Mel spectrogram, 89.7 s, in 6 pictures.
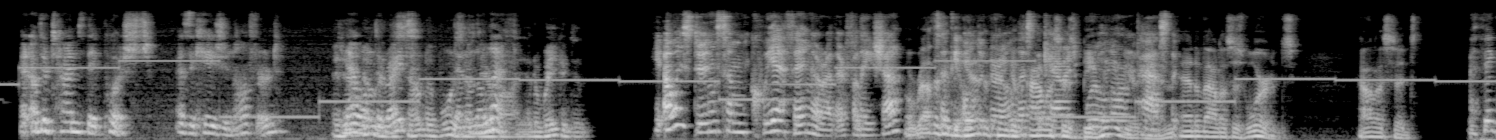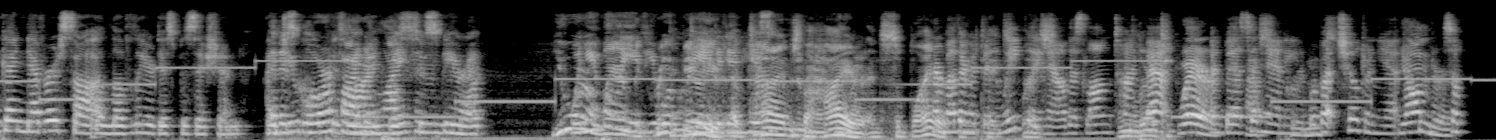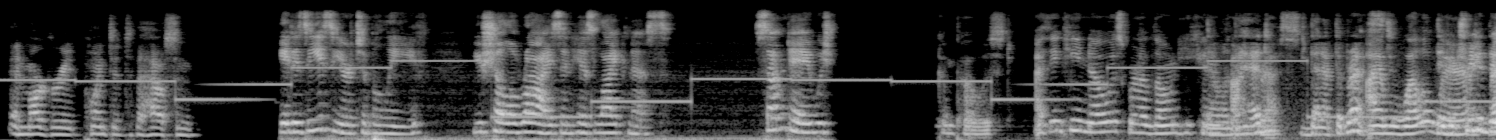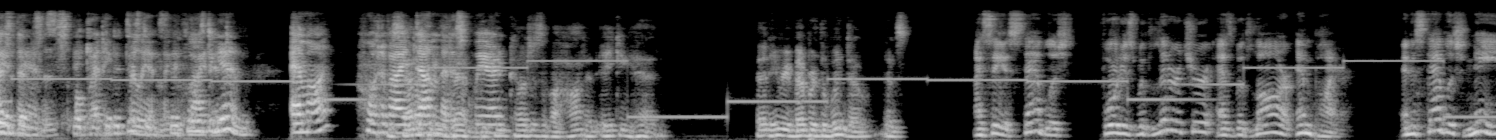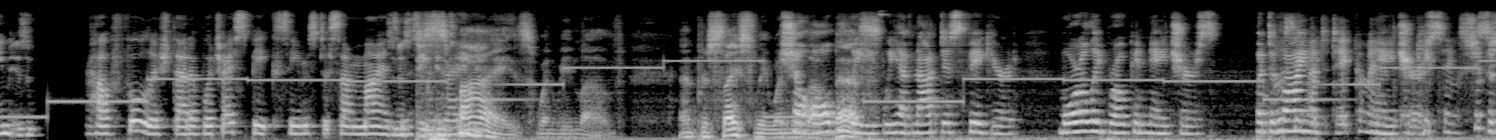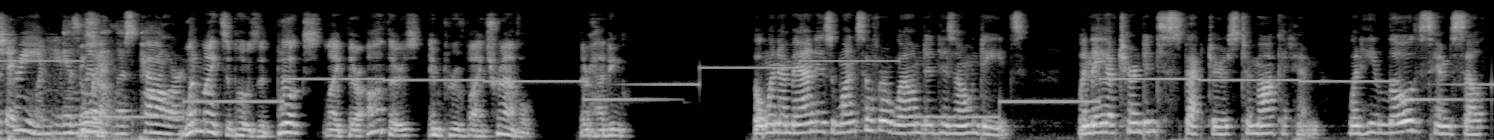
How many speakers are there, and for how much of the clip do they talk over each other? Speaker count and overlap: ten, about 32%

